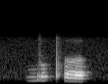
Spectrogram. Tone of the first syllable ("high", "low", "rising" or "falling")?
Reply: high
